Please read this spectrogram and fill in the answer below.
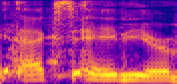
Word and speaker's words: Xavier: to do our best to pronounce Xavier's name absolutely correct every time and it's going to be Exavier Vala and he is going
